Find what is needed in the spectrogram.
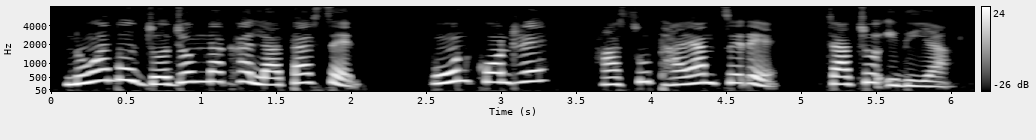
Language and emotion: Santali, neutral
